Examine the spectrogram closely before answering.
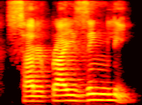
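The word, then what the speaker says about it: surprisingly: বাট কিন্তু, সারপ্রাইজিংলি, SUR, সার, PRI, প্রাই, SING, Singh, এখানে জিং হবে উচ্চারণটা, সারপ্রাইজিং, LY, সারপ্রাইজিংলি।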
